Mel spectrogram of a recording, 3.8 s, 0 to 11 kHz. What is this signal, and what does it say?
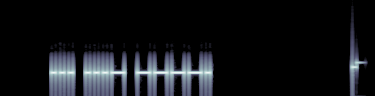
Morse code, heard as a keyed tone, about 28 wpm, 700 Hz. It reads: SV9
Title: Callsign Prefixes for Top 100 DXCC - 28wpm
